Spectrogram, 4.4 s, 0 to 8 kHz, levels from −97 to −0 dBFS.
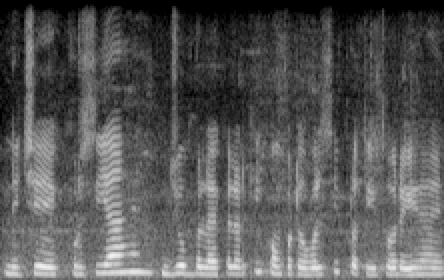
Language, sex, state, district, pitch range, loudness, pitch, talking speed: Hindi, male, Bihar, West Champaran, 190-230 Hz, -17 LUFS, 205 Hz, 175 wpm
